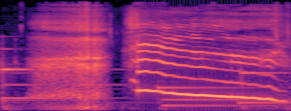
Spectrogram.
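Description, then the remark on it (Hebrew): A voice imitates a big yawn: a breathy inhale, a short pause, then a long, loud, drawn-out voiced exhale that slowly slides down in pitch and fades at the end. “פיהקה האישה פיהוק גדול.”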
